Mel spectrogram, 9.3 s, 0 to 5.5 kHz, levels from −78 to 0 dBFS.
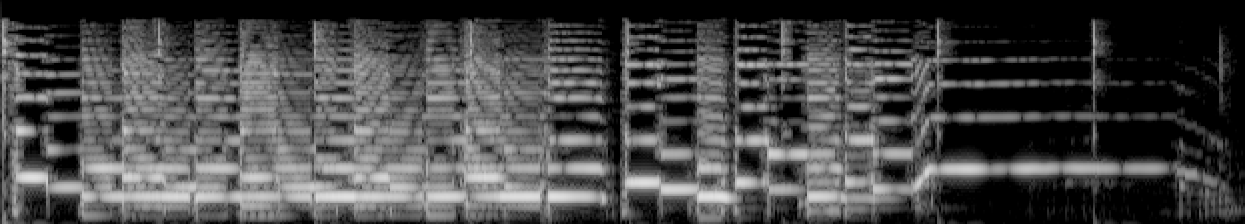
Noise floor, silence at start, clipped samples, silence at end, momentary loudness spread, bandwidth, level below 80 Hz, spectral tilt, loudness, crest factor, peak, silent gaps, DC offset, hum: -40 dBFS; 0 s; under 0.1%; 0.4 s; 13 LU; 4.5 kHz; -62 dBFS; -8.5 dB/octave; -17 LUFS; 16 dB; -2 dBFS; none; under 0.1%; none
